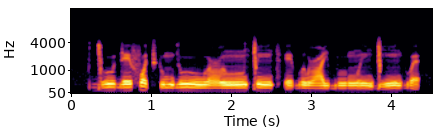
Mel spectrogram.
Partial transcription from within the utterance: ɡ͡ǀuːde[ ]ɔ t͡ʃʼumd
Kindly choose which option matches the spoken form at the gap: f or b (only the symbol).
f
